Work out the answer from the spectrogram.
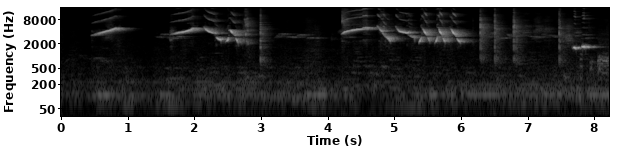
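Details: Murai batu, the white-rumped shama, singing kretekan and tembakan: loud high upslurred notes near 4k in bursts, clicking rattles, then a lower whistle, pauses between phrases.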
